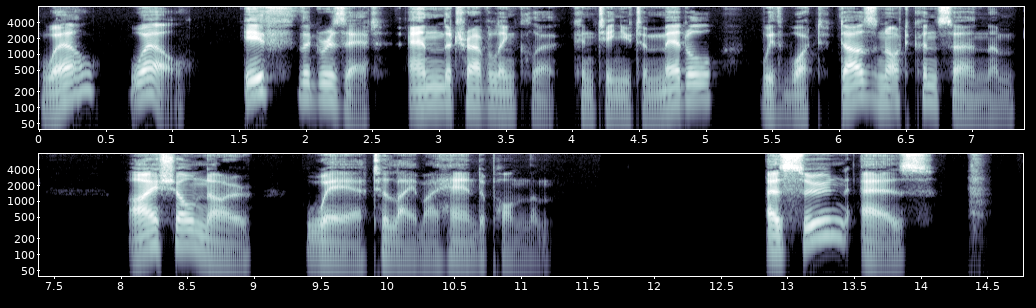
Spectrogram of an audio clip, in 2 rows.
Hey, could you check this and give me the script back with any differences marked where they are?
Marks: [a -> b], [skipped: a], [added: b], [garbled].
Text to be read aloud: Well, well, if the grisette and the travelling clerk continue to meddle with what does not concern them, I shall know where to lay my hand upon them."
Well, well, if the grisette and the travelling clerk continue to meddle with what does not concern them, I shall know where to lay my hand upon them." [added: As soon as]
